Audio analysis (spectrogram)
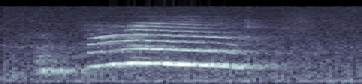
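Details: Indoor kittens introduced to each other for the first time; one drawn-out meow, rising then slowly falling, in a quiet room.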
